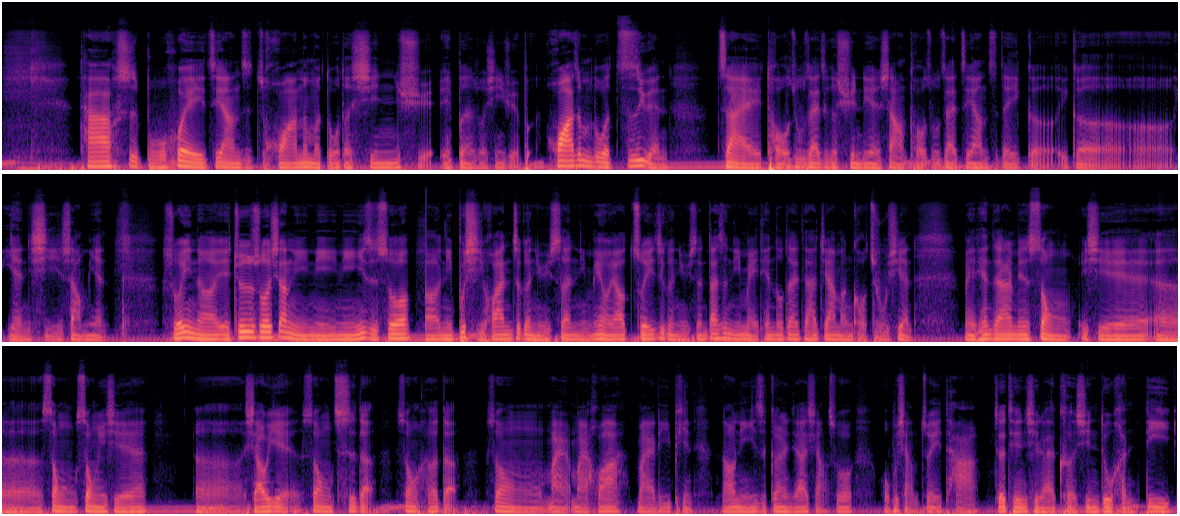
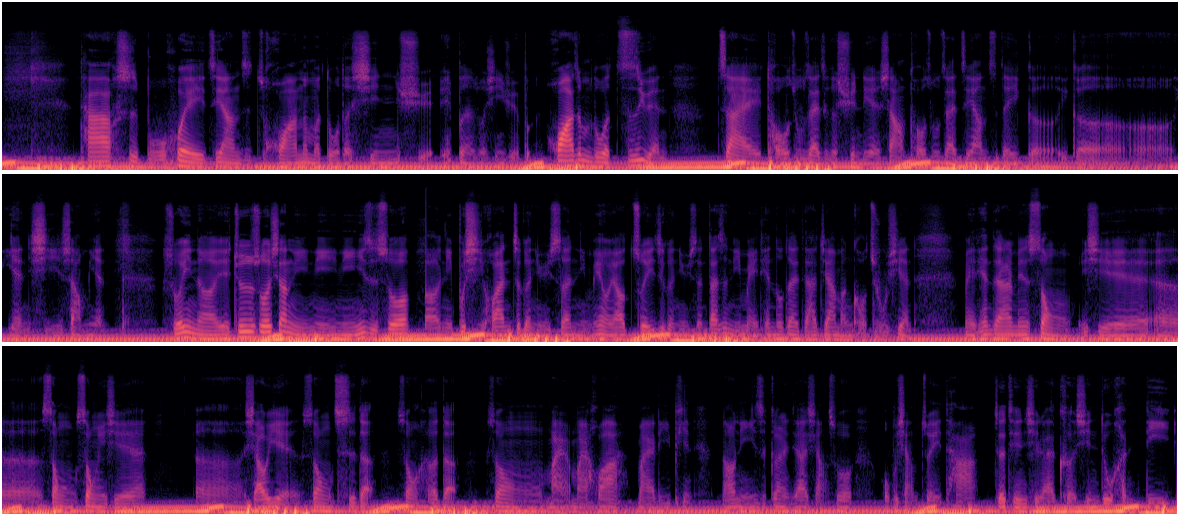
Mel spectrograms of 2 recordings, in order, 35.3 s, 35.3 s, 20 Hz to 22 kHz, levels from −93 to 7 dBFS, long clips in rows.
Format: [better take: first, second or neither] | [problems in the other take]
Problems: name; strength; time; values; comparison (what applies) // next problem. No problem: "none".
first | low rumble; loud; throughout; as loud as the speech; faint in the first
